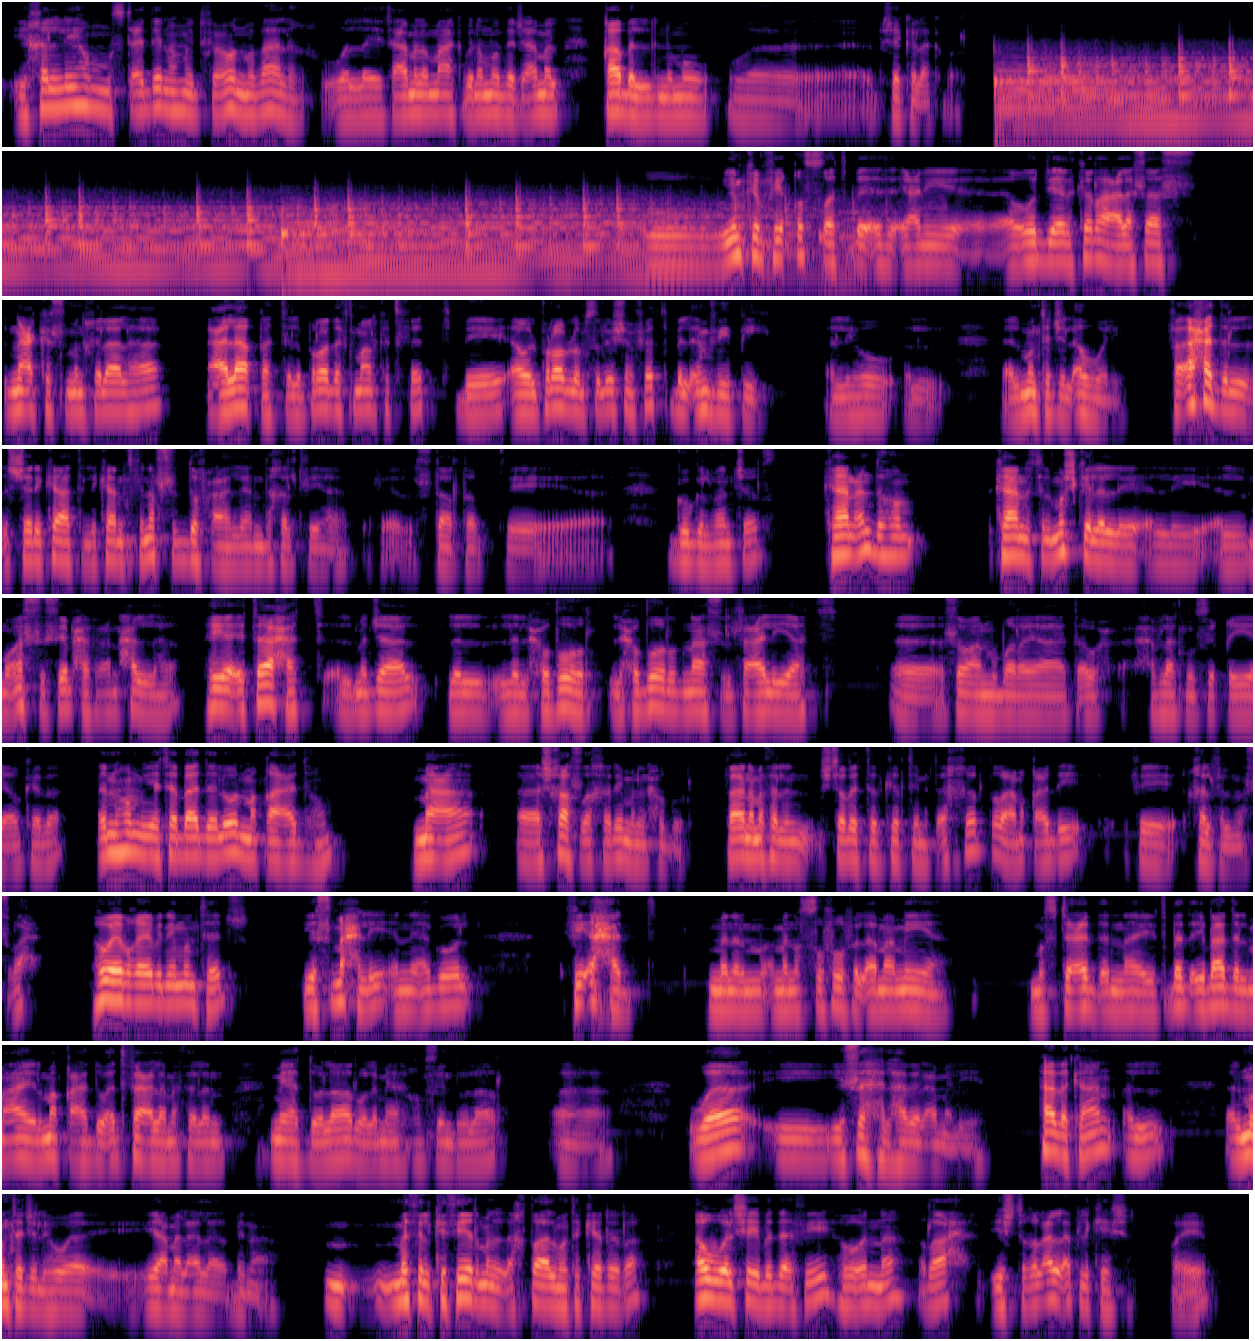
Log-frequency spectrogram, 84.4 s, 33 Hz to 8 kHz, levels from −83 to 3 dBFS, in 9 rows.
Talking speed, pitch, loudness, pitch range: 110 wpm, 115 Hz, -28 LUFS, 110-130 Hz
